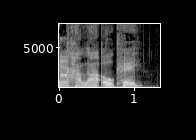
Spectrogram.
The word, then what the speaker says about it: karaoke: If you say karaoke, people may not respond instantly. You say karaoke. – Karaoke. – Yeah, ka. The sound sounds like English word, card.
